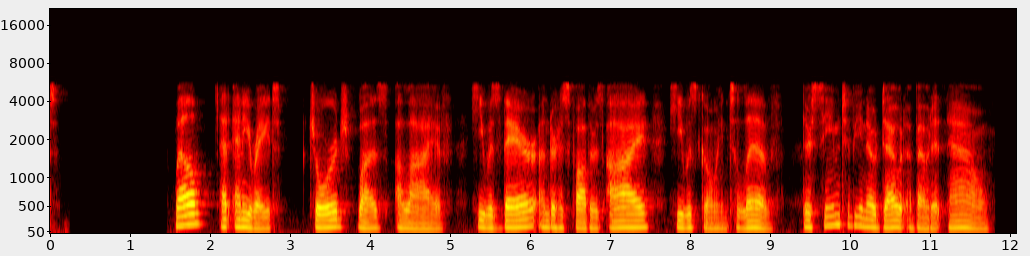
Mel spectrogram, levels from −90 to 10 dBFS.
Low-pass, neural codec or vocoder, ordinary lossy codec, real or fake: 5.4 kHz; none; Opus, 32 kbps; real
